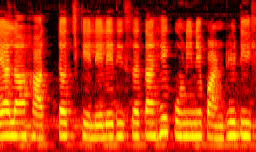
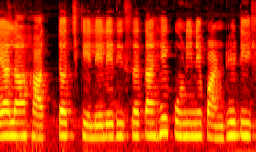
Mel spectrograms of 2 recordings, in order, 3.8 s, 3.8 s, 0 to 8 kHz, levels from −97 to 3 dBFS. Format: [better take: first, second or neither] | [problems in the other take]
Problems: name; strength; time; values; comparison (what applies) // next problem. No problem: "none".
first | noise reduction (neural separator model SepFormer DNS4)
